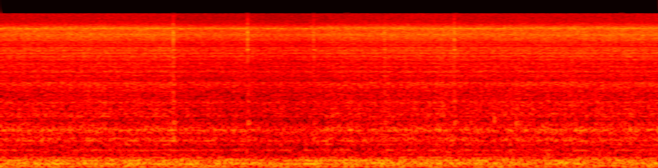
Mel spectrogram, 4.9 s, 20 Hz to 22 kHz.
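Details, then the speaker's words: Burnham ES2 gas boiler after spark ignition and flame proving, main gas on, flame current about 13–16: steady soft burner hiss with no popping, rumble or flutter; normal burner operation. "you hear the buzzing [Music] so there was a spark igniting and when the flame is proven the main gasp now will turn on and you have the boiler running"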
